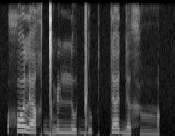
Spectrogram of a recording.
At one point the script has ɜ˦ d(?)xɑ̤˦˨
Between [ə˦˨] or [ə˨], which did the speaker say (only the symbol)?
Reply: ə˨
